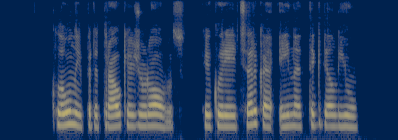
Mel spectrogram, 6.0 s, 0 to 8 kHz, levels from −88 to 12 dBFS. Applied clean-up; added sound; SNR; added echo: neural mask model Resemble Enhance denoiser.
